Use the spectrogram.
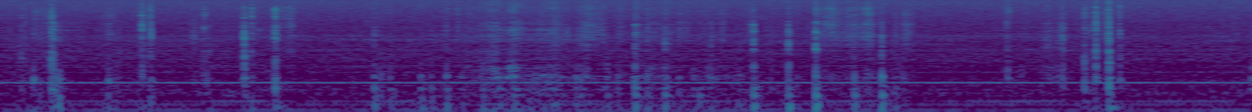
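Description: A clear plastic takeout food container lid is held up and tapped with the fingertips of both hands. It gives a quiet, irregular run of short, light plastic taps and clicks. A steady low hum and a faint constant tone run underneath.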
